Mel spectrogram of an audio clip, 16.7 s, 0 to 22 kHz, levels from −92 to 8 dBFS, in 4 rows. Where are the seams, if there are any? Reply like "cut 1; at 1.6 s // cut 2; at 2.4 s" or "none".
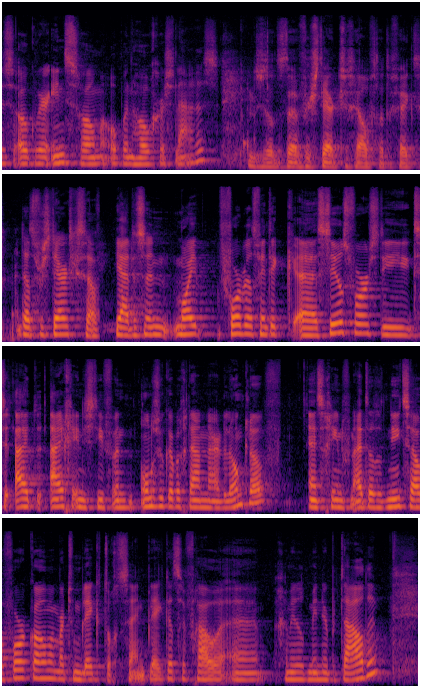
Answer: none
